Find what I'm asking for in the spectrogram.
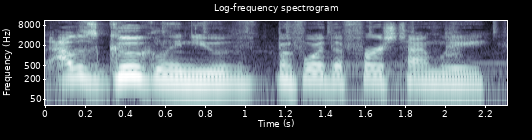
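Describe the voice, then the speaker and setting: A man's voice: on the high side, a little fast, warm tone, faint music behind. A man hosting a casual, conversational interview. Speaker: interview host.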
